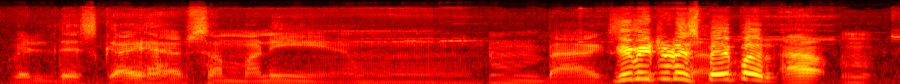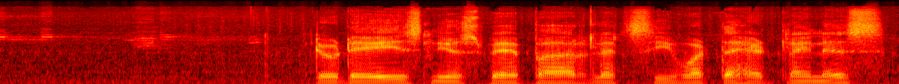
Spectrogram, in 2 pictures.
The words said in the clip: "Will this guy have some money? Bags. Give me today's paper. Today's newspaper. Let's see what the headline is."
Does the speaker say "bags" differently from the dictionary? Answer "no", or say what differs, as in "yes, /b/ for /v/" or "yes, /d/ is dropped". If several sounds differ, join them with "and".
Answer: yes, /z/ is dropped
